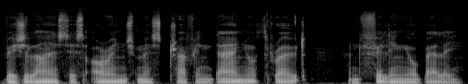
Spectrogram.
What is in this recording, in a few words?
voiceover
